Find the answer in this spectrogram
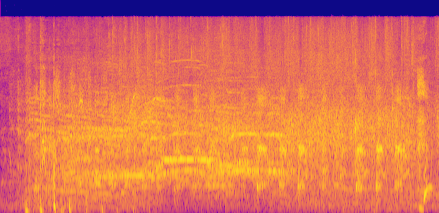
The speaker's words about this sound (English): It's almost like heaven's going, oh, they cheered, heaven cheered.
